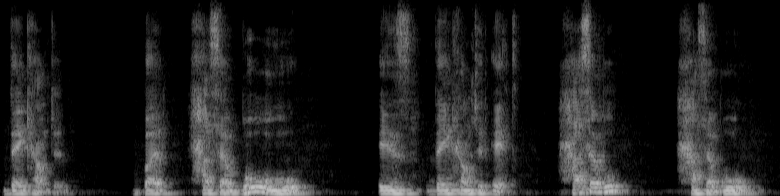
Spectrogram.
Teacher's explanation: you don't actually hear the H, but it does do something to the word, which is change where the emphasis is placed in the word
